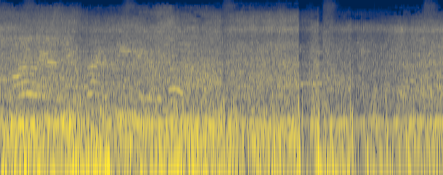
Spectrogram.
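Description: A skydiving airplane engine drones steadily and loudly throughout, a constant propeller roar with wind buffeting and no clear speech.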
